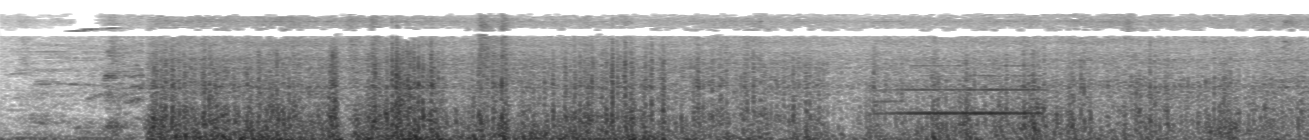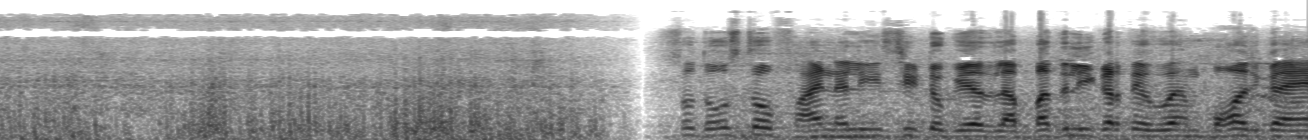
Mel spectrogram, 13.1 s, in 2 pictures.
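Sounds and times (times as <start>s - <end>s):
train rumble with knocks: 0.0s - 9.8s
wind buffeting microphone: 0.7s - 9.8s.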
